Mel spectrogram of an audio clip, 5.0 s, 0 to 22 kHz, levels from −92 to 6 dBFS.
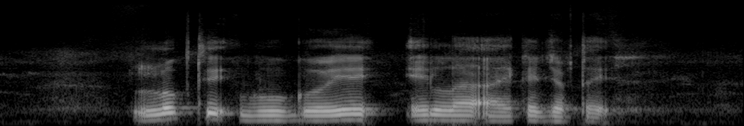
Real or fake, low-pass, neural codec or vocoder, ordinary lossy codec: fake; 19.8 kHz; codec, 44.1 kHz, 7.8 kbps, DAC; none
